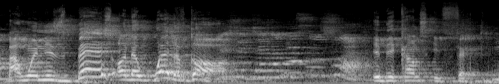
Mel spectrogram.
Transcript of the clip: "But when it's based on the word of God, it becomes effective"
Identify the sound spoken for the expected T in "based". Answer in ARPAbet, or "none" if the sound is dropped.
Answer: T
